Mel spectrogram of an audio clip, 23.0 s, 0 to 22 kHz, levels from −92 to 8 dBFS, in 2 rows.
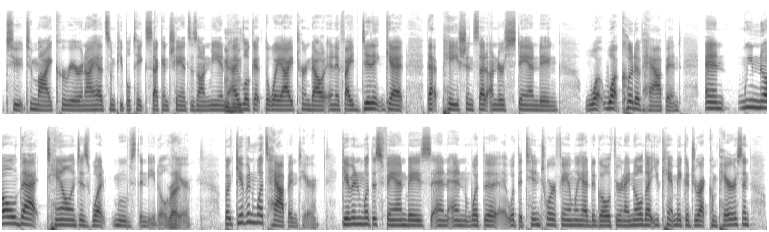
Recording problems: none

